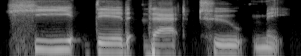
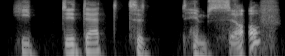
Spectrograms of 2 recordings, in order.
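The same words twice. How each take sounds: First: "He did that to me." said slow and deliberate, the tune falling at the end; a slow statement, each word placed, ending down on "me"; flat statement. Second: "He did that to himself?" slow, the tune going up at the end on "himself"; rising question. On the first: Retelling the woman's core sentence, slow falling statement. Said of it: "I'm gonna say that one more time". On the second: The woman trying out her new sentence, slow rising question. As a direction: ask it slowly, lifting the end into a question. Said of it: "It goes up at the end. It's a question".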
